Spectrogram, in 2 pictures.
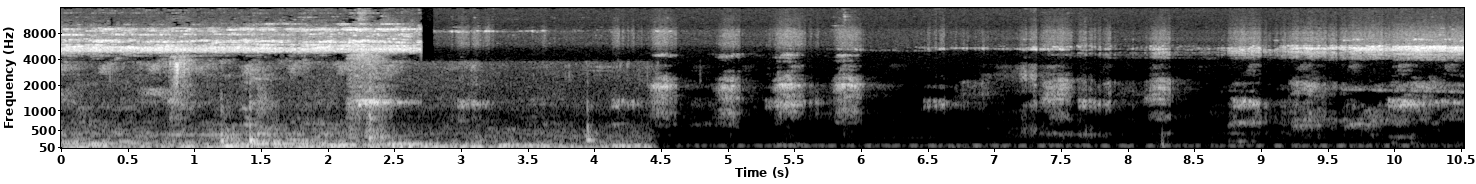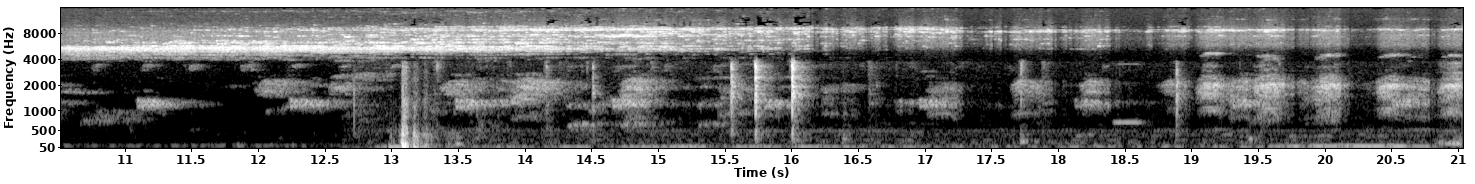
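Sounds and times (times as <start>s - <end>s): high insect drone: 0.0s - 2.8s, 8.4s - 21.0s
sharp knocks: 13.1s - 13.6s.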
